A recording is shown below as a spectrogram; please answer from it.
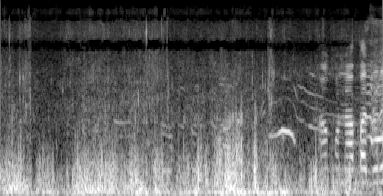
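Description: Strong wind buffets the microphone on a moving boat off Pandao Island in Bohol, with rushing water and engine rumble, and faint voices underneath.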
